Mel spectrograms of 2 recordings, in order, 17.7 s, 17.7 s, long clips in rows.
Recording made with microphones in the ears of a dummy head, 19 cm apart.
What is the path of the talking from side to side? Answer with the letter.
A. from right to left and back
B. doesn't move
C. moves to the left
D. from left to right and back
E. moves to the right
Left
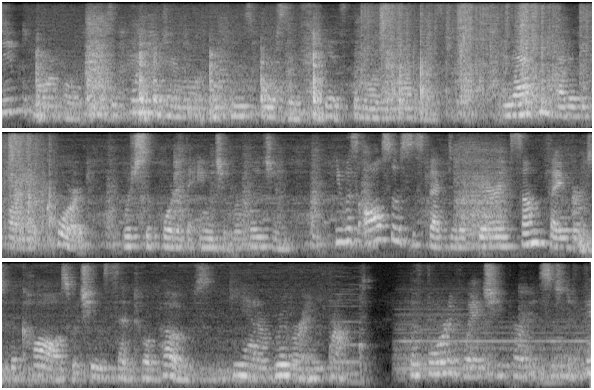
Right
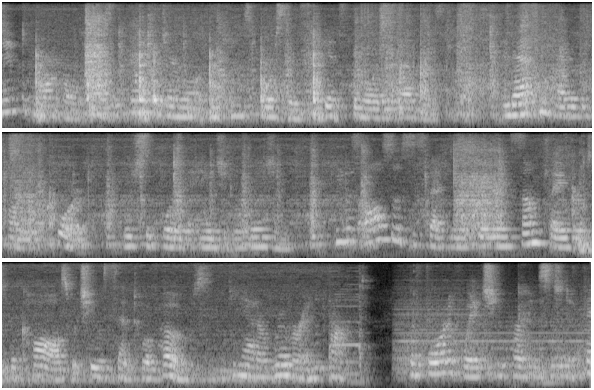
A.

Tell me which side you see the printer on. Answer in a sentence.
You can hear the printer on the right.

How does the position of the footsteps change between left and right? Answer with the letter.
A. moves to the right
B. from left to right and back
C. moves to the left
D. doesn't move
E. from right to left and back
C.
